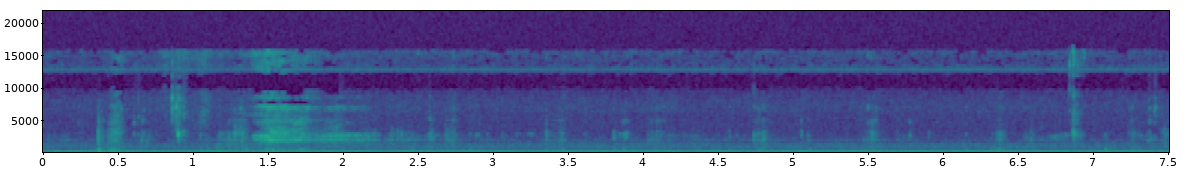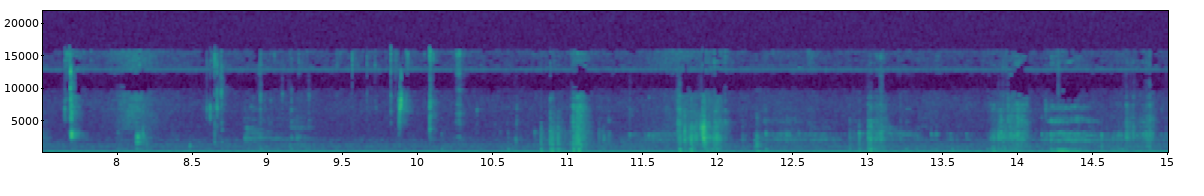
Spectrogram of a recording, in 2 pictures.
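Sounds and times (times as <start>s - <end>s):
steady low hum: 0.0s - 15.0s
person chewing: 0.3s - 15.0s.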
